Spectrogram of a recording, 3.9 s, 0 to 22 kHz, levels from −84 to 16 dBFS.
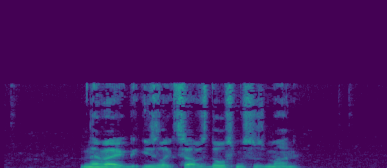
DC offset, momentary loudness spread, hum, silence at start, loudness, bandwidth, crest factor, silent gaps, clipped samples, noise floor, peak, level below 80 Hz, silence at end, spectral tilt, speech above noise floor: under 0.1%; 10 LU; none; 0.8 s; -26 LUFS; 12 kHz; 20 dB; none; under 0.1%; -70 dBFS; -8 dBFS; -46 dBFS; 0.9 s; -4.5 dB/octave; 44 dB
